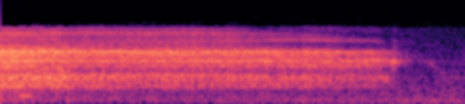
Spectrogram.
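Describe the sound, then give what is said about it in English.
A single deep breath, a long, steady, airy rush that holds for about two seconds and then cuts off abruptly. “So let's take a breath. A really big one.”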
